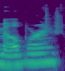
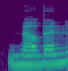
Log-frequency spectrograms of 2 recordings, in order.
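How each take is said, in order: First: The name is said with an American pronunciation. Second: The name is said with an Australian pronunciation. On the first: The speaker calls it wrong. "I'm probably saying that incorrectly" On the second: The speaker calls it right. "Is how you would say it. Australia"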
